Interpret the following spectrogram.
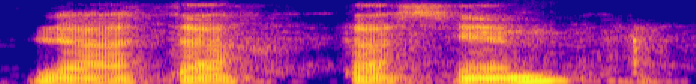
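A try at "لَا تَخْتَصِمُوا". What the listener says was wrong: So it wouldn't take the sukoon.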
